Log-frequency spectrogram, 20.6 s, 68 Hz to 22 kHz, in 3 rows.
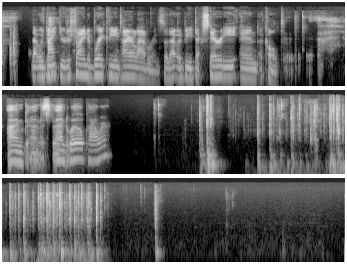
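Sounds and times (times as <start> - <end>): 
speech: 0.6 - 9.1, 10.8 - 11.2
fierce typing on a computer keyboard: 10.8 - 15.9, 16.5 - 17.0.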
